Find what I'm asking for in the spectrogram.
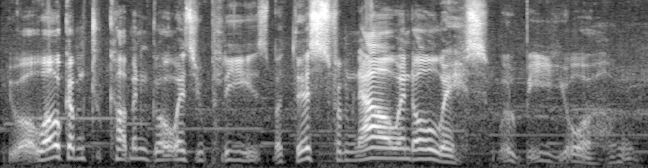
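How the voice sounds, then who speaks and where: Over clear music in the background, a man performs a put-on character voice at a high pitch and a fairly slow pace, with big swings in loudness. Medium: actual play. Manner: formal, ceremonious.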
